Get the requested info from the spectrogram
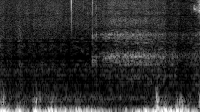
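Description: A pause in the speech filled by a low rumble with a few soft knocks, the kind of handling and room noise picked up by a handheld microphone, and a faint steady high whine in the second half.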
